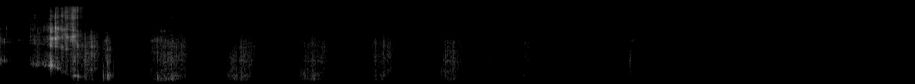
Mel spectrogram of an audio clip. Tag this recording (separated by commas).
people eating crisps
